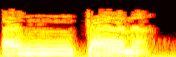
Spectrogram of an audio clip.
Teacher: نلفظ النون الساكنة من كلمة أن من مخرج الكاف من كلمة كان، فنقول أن كان مع إظهار الغنة التي تدل على وجود نون ساكنة.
